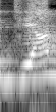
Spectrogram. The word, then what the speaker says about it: ज्ञान: उसी तरह से जब हम कहते हैं ज्ञान, तब भी हम इसे ज्ञान नहीं कहते, हम इसका उच्चारण ज्ञान रूप में करते हैं, यानी आधा ग और य रूप में यह ज्ञान होता है।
